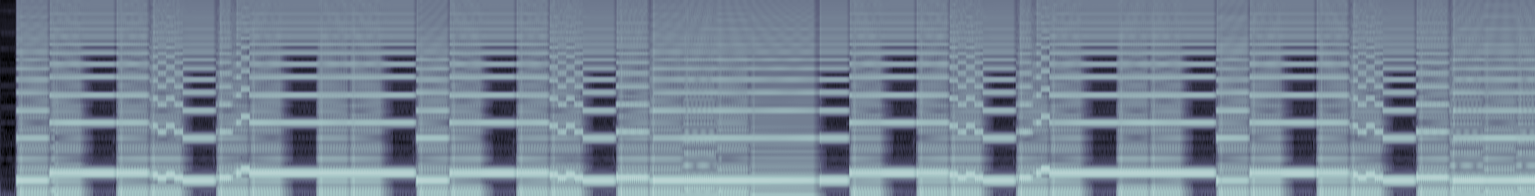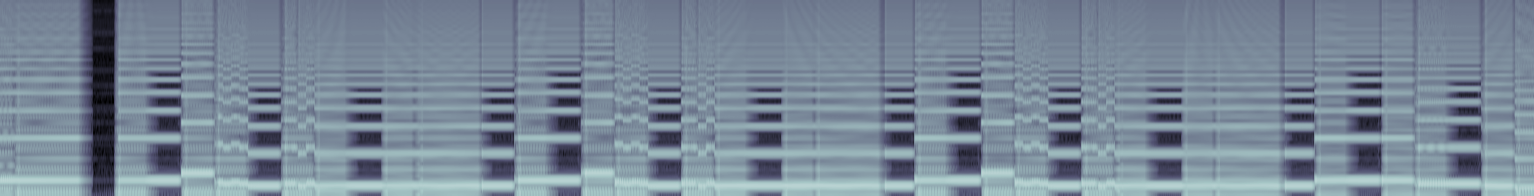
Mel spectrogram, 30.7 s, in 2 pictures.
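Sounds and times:
national anthem on CSG 8580 chip: 0:00.0 - 0:30.6.

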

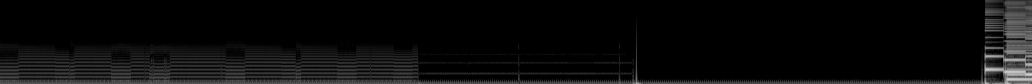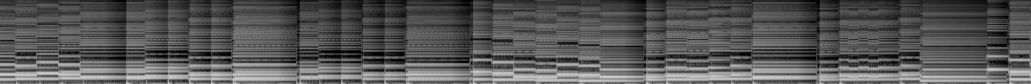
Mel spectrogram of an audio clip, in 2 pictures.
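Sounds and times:
allegro in B flat major on CSG8580R5 chip: 0:09.9 - 0:20.6.

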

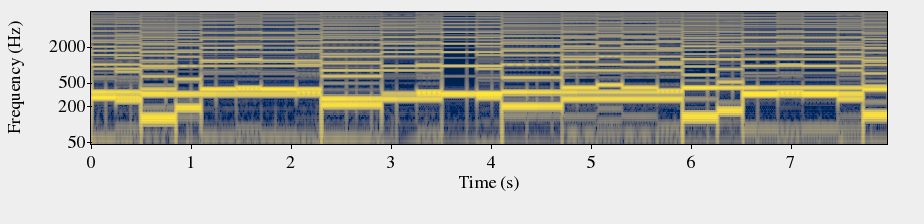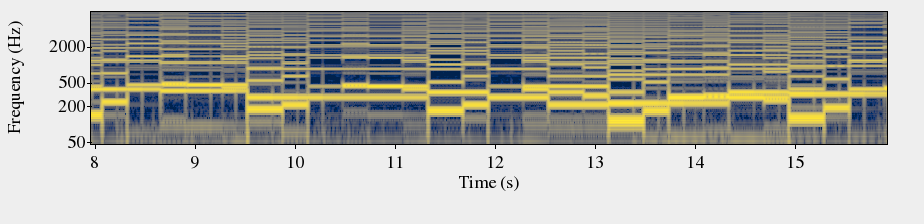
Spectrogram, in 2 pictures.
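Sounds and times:
music box on a CSG8580R5 sound chip: 0:00.0 - 0:15.9.

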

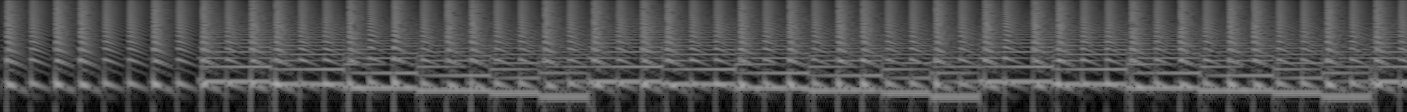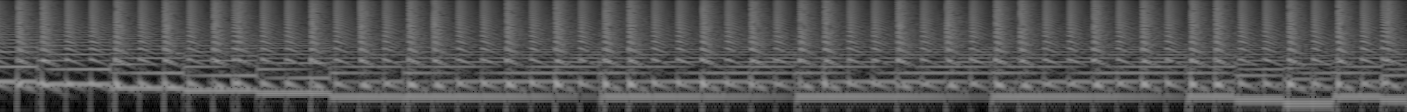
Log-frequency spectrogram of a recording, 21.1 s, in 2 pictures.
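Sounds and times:
MOS6581R3 chip kick drums: 0:00.0 - 0:21.0.

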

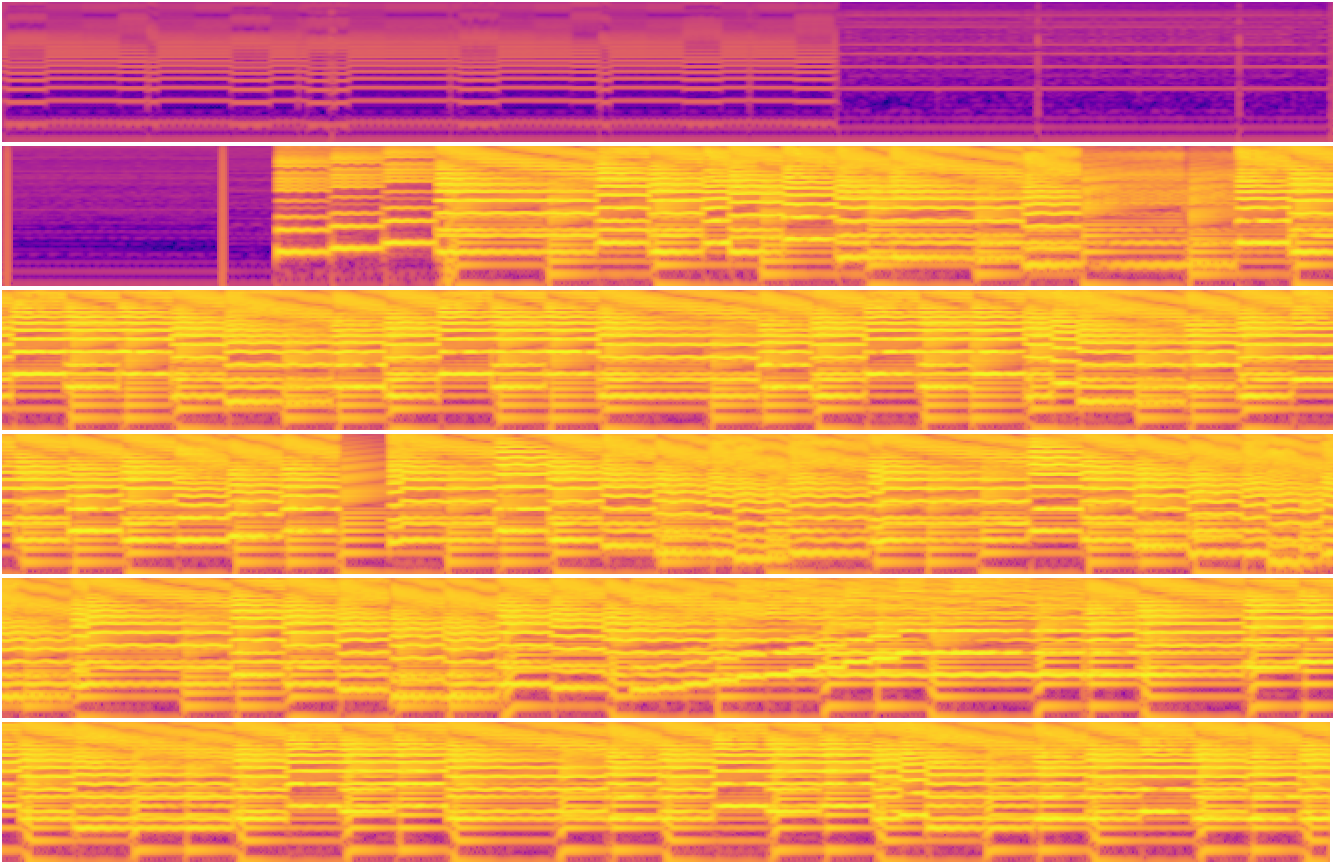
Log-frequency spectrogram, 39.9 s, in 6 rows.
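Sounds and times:
honky tonk chiptune music on a CSG8580R5: 0:08.0 - 0:39.9.

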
